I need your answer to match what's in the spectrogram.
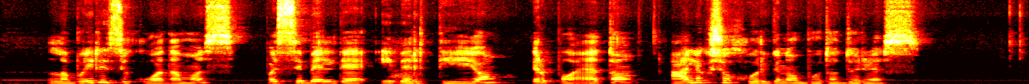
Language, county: Lithuanian, Šiauliai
